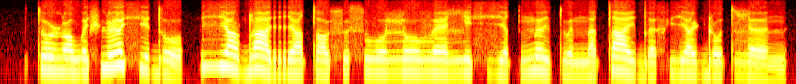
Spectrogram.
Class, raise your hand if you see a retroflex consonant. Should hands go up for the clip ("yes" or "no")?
yes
